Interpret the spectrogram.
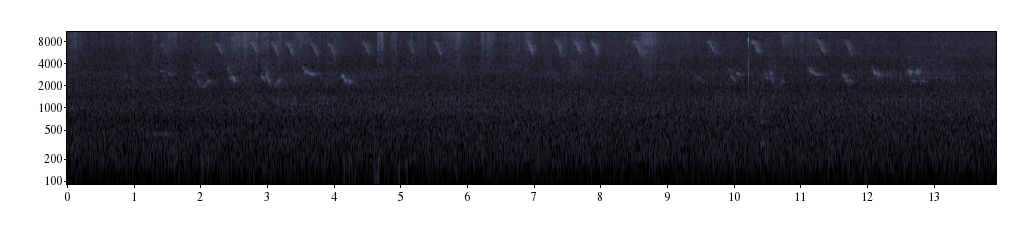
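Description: Faint outdoor background noise with short, high, falling bird chirps coming in quick runs, about two seconds in and again about ten seconds in.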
